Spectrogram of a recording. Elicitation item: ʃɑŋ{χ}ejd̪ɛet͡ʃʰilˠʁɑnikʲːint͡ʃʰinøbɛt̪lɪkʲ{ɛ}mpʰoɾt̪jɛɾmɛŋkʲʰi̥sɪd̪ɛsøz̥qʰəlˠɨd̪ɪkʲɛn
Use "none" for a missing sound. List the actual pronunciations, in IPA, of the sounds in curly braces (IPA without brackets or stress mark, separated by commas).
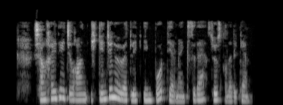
χ, i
